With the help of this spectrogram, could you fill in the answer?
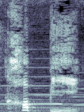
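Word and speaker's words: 코피: In Korean it's kopi. Kopi. Sounds like copy, right? But in Japanese it's kohi.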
